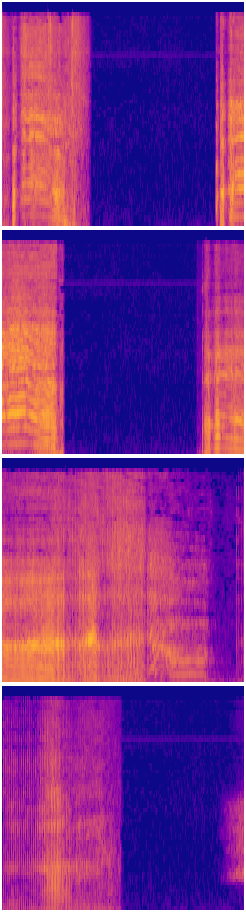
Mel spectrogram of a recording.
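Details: Hyena giving several loud harmonic calls separated by silences, with wavering, rising and falling tones; a longer call in the middle breaks into rapid warbling modulations before fading into rougher, fainter calls.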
